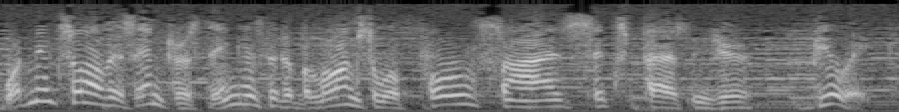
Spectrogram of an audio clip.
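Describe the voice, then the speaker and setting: Animated, higher-pitched male car-ad announcer. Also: brisk. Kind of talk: scripted advertisement. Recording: muffled radio broadcast, music behind.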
